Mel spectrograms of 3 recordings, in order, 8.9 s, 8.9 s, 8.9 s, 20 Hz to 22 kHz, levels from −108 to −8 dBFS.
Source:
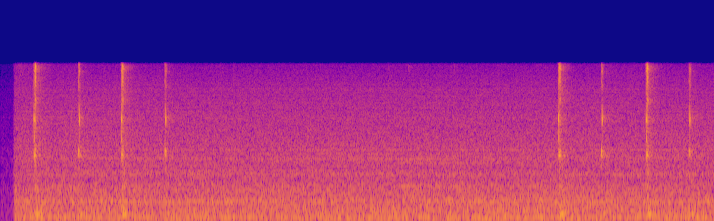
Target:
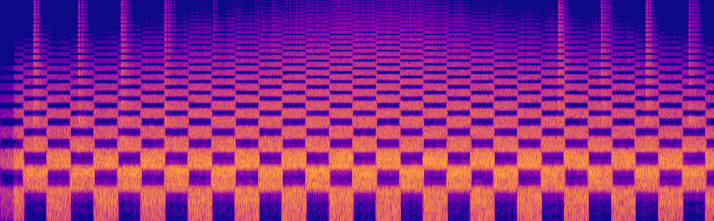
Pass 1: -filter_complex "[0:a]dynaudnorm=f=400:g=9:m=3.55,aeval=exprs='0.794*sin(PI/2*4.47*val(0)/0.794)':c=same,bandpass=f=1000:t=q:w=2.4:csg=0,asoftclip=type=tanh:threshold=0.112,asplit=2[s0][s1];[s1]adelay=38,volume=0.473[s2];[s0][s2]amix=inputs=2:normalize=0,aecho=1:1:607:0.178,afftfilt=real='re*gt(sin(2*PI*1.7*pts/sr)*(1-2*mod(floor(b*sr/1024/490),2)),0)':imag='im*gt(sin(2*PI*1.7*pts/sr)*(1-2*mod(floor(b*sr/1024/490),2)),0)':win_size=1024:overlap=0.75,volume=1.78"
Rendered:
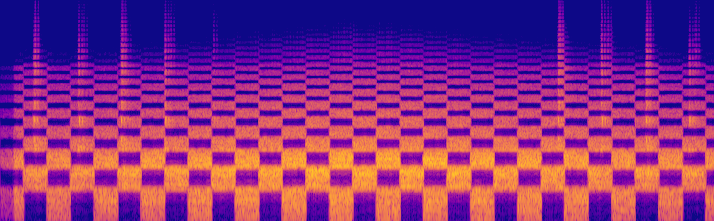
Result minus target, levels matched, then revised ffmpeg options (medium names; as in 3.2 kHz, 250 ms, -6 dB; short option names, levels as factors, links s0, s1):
saturation: distortion -8 dB
-filter_complex "[0:a]dynaudnorm=f=400:g=9:m=3.55,aeval=exprs='0.794*sin(PI/2*4.47*val(0)/0.794)':c=same,bandpass=f=1000:t=q:w=2.4:csg=0,asoftclip=type=tanh:threshold=0.0316,asplit=2[s0][s1];[s1]adelay=38,volume=0.473[s2];[s0][s2]amix=inputs=2:normalize=0,aecho=1:1:607:0.178,afftfilt=real='re*gt(sin(2*PI*1.7*pts/sr)*(1-2*mod(floor(b*sr/1024/490),2)),0)':imag='im*gt(sin(2*PI*1.7*pts/sr)*(1-2*mod(floor(b*sr/1024/490),2)),0)':win_size=1024:overlap=0.75,volume=1.78"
